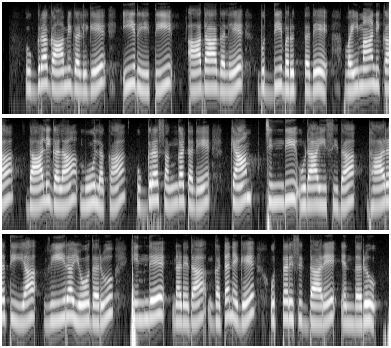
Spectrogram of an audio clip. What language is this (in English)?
Kannada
